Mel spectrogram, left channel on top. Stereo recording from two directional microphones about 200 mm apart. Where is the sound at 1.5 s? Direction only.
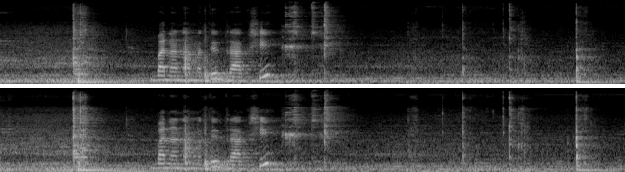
5° left (ahead or behind).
